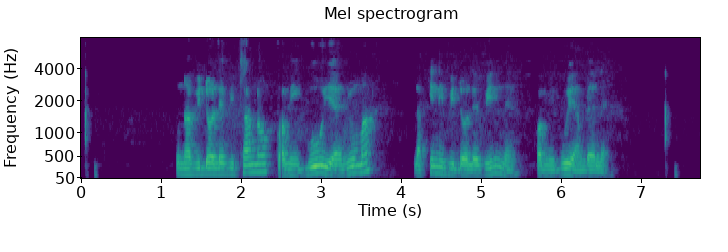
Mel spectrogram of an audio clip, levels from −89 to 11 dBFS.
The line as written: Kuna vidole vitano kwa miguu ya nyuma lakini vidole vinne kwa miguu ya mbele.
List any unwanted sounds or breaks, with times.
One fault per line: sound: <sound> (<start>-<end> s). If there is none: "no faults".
sound: dropout (2.5-2.5 s)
